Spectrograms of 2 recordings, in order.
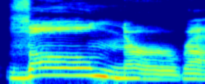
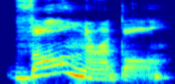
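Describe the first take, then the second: First: "vulnerable" slowed into vul-ner-uh-bull; syllable by syllable. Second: "Vulnerable" as a whole word, VUL punched and long; stress on first syllable. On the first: Coach breaks down the word for learners, slow and syllable by syllable. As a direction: stretch each syllable of "vulnerable". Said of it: "the final syllable is a consonant cluster". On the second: Coach says the whole word, stressing its first syllable. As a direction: punch VUL, run through the rest of "Vulnerable". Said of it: "you want your voice to go higher, louder, and longer".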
